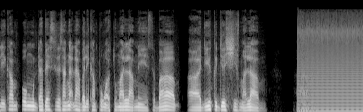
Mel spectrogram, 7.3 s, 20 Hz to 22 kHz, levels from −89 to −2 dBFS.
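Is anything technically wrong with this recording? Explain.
Yes. From 5.94 s to the end of the clip, a mains buzz sits under the speech, only about 10 dB below it. Sharp switching spikes, such as from a dimmer, a rectifier or an unshielded cable, enter twice in each 60 Hz cycle and build a dense stack of harmonics. It sounds like a steady, raspy buzz. On a spectrogram it shows as evenly spaced horizontal lines at multiples of 60 Hz reaching several kHz. The waveform shows spiky pulses repeating 120 times per second.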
